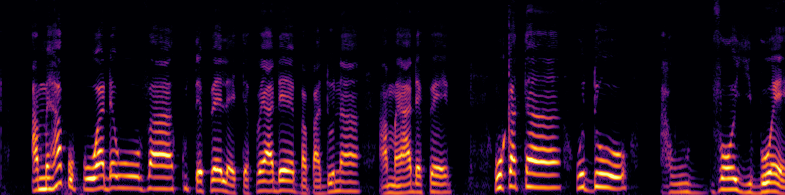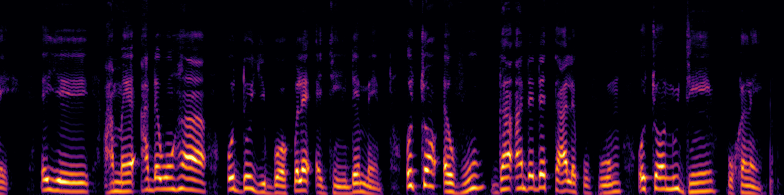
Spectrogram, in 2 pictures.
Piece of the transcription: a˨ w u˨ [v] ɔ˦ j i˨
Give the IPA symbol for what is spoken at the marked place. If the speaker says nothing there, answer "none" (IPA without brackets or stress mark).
v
